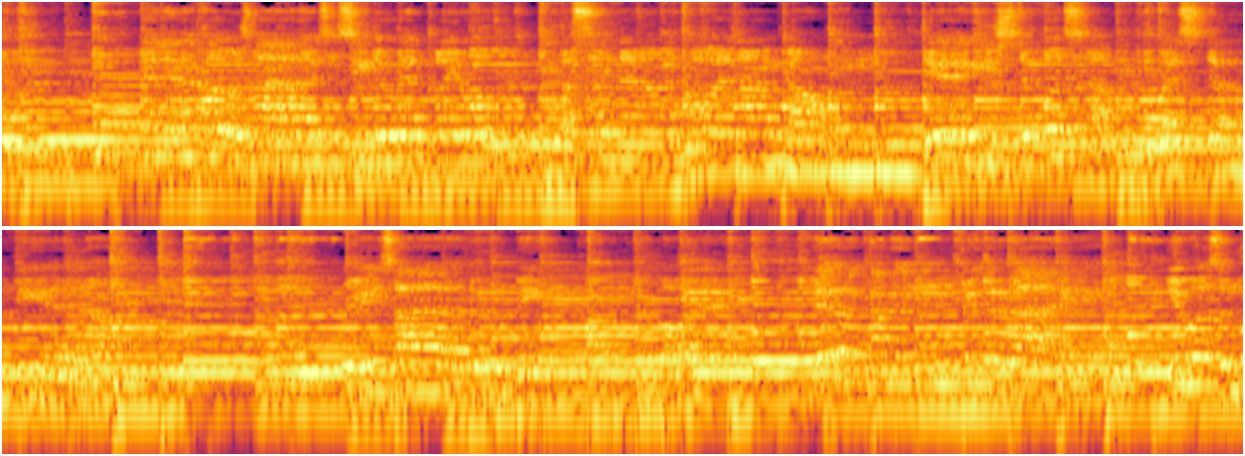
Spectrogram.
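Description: Solo acoustic guitar, a sunburst flat-top, strummed and picked steadily through an instrumental passage of a folk-country song.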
